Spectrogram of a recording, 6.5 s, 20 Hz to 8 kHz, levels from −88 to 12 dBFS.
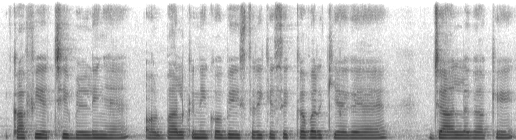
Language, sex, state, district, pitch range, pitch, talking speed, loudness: Hindi, female, Chandigarh, Chandigarh, 165-175 Hz, 170 Hz, 165 wpm, -16 LUFS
